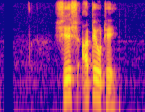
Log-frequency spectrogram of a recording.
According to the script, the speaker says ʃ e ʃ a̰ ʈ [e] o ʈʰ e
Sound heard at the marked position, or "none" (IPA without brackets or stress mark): e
